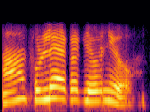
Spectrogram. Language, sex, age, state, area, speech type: Goan Konkani, female, 45-60, Maharashtra, urban, conversation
